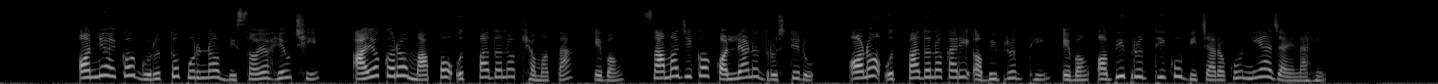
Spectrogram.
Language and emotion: Odia, neutral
